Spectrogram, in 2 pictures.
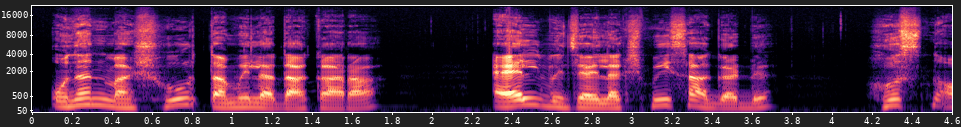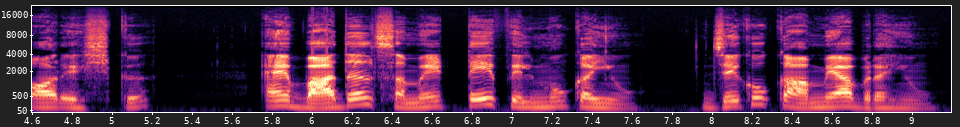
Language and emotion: Sindhi, neutral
